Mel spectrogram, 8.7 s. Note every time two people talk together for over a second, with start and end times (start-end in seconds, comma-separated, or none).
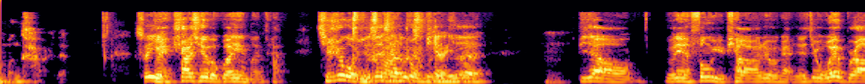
3.5-4.9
